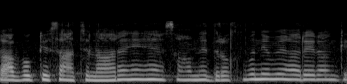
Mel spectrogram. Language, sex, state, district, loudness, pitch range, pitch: Urdu, female, Andhra Pradesh, Anantapur, -28 LUFS, 200-220 Hz, 215 Hz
